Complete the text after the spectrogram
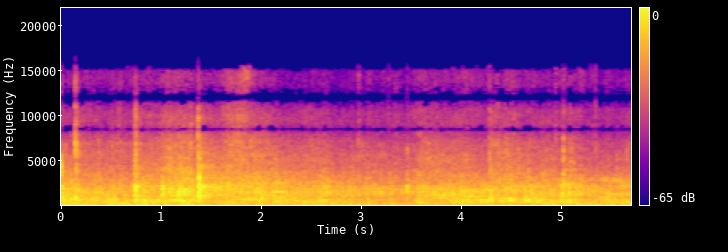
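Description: Noise fills a large echoing ice rink.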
